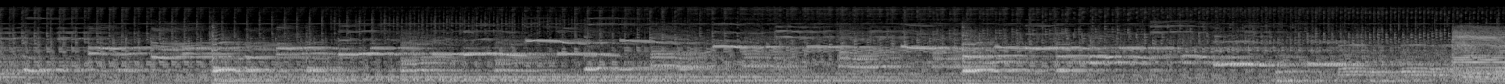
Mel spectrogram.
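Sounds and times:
experimental electronic music: 0.0s - 15.0s
steady low drone: 0.0s - 15.0s.

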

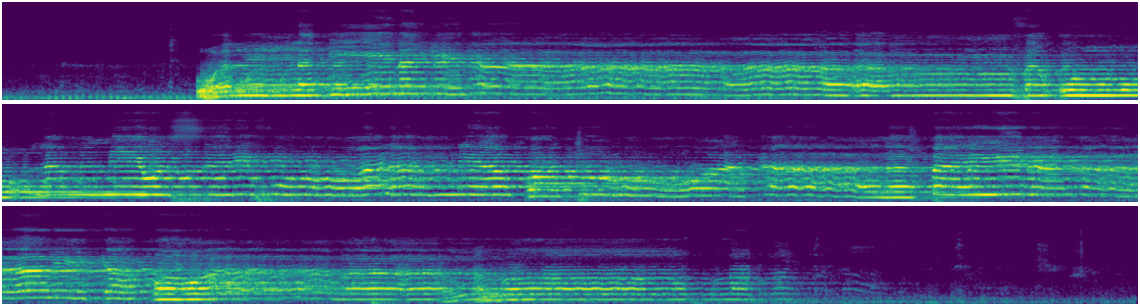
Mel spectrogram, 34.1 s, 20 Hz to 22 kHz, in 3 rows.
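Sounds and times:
man chanting recitation: 1.9s - 31.8s.

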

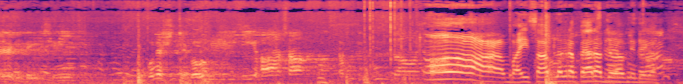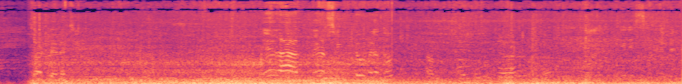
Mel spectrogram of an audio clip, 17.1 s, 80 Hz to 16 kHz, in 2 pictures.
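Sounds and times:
car engine and road noise: 6.3s - 17.0s.

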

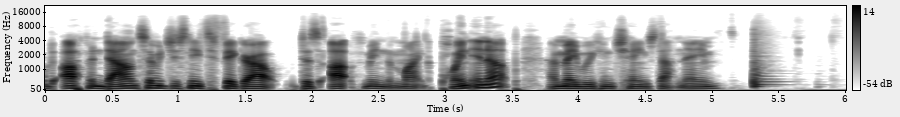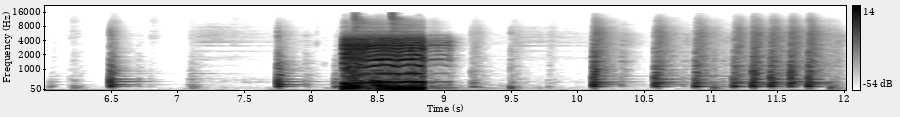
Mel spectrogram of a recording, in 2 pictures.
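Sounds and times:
snare drum hits: 8.2s - 9.1s
faint drum kit spill: 8.2s - 9.5s.

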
